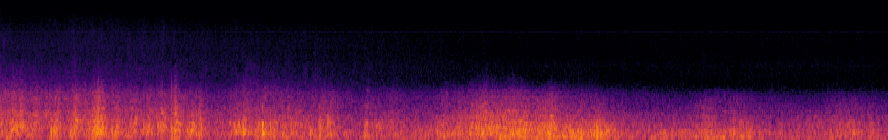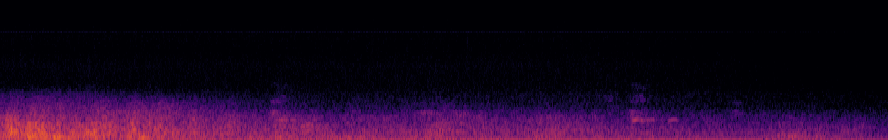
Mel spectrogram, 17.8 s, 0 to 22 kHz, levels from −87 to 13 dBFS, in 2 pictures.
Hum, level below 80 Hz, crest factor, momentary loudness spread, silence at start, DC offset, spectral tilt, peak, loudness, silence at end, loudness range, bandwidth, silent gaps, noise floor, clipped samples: none; -36 dBFS; 24 dB; 24 LU; 0 s; 0.3%; -10.5 dB/octave; -2 dBFS; -26 LUFS; 0.7 s; 22 LU; 10 kHz; none; -56 dBFS; under 0.1%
